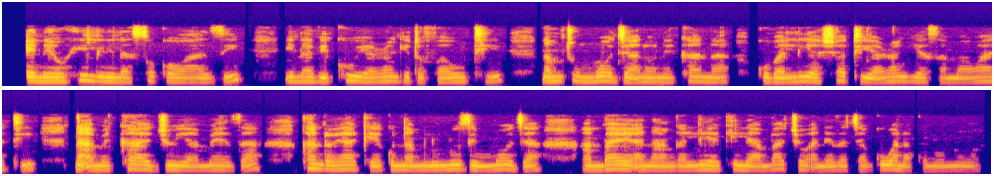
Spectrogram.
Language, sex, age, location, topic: Swahili, female, 25-35, Nairobi, finance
